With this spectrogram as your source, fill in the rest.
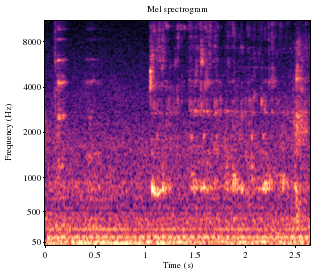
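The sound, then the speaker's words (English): Red wine pours into a glass with a soft, steady trickle and small bubbling glugs, a faint low hum running underneath, with no talking. “Because we all know that everything is just a little bit nicer with a beautiful glass of wine, and today it's red, so hey, beautiful glass of red wine.”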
